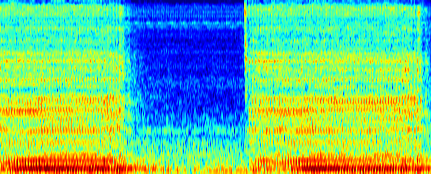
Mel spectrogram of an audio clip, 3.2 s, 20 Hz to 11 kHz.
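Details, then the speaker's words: 1990 Corvette ZR1 vacuum pump, ignition on, supply line disconnected and plugged by finger: pump buzzes about a second, stops briefly, buzzes again, repeatedly recharging; owner suspects a slow vacuum leak downstream, not confirmed. "i've disconnected the initial line coming from the pump and plugged it with my finger if i let it go that pump will continue to try to charge the line i think we're seeing is a slow leak somewhere downstream of this"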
